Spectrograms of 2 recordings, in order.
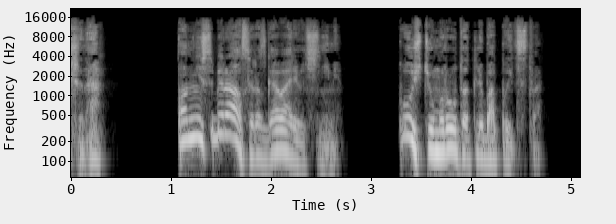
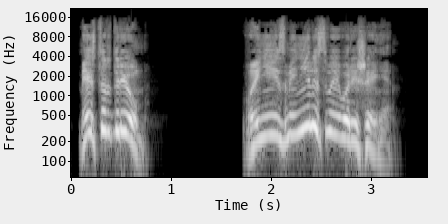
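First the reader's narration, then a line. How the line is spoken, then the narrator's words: Shouted. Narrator (Russian): Тавалан крикнул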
